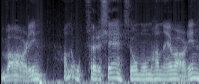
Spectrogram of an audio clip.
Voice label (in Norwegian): valin, Numedalsmål; Han oppføre se som om han e vaLin.; Adjektiv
